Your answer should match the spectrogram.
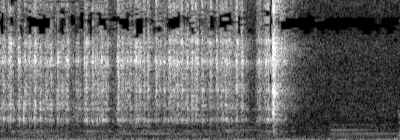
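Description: Small SOBO aquarium filter pump motor with a repaired impeller running dry out of the water, with a steady rattling, mechanical noise. A sharp click comes about a second and a half in, after which the noise quietens to a faint hum.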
